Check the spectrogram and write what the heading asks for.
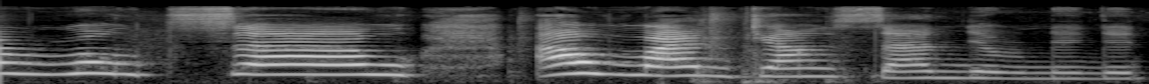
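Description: A young child singing wordless, held notes in three short phrases, the last dropping to a lower sustained note near the end.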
